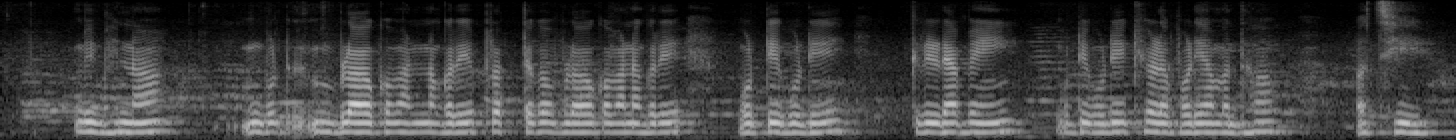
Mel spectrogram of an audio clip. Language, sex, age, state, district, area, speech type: Odia, female, 30-45, Odisha, Nayagarh, rural, spontaneous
